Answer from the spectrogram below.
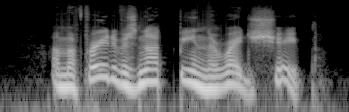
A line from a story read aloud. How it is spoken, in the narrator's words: said in a choked voice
